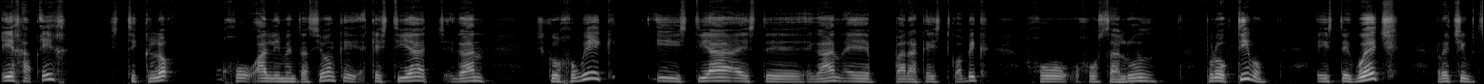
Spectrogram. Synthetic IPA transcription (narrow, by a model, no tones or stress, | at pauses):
qʼiːχaqʼiːχ | ʃt̪ikloqʼ | χualiment̪asjoŋkekeʃt̪jaʔɡan | ʃkuχwiːʔkʰ | iʃt̪jaʔest̪eɡanepaɾakeʃt̪kʼoɓikʰχuχusaluð | pɾoðukt̪iːβoest̪ewet͡ʃ | ɾet͡ʃiwt͡s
